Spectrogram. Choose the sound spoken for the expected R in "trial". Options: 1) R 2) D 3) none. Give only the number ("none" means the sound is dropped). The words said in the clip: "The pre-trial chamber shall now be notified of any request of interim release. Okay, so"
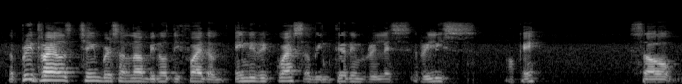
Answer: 1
